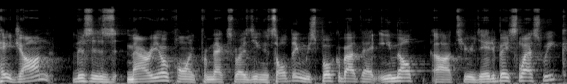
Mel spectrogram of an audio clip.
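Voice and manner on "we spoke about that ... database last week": pitch rising at the end on the final word week. Demonstrating a phone call script line: rising pitch at the end on 'week'. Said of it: "leave it off on a high pitch at the end".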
